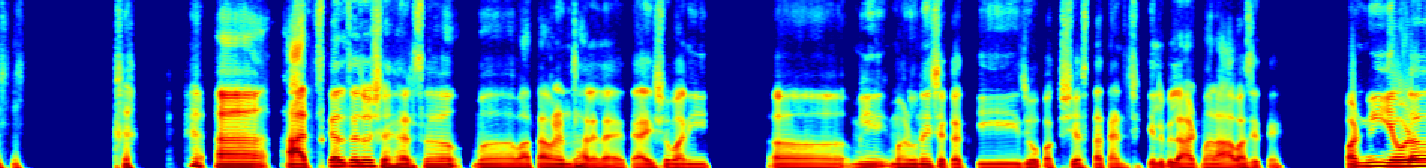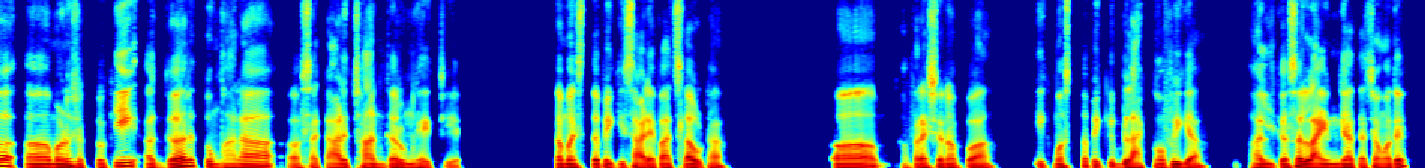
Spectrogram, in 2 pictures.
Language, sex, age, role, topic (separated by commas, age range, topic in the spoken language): Marathi, male, 25-29, guest, तुम्ही सकाळी ऊर्जा कशी टिकवता?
